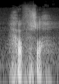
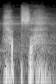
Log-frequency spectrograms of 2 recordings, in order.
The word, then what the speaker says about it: Hafsah: Istrinya Rasulullah sallallahu alaihi wasallam namanya Hafsah. Hafsah ya. Ejaan bahasa Indonesia Hafsah. Pakai P dan pakai A. Itu Hafsah. Teu nanaon Hafsah. Pakai F dan pakai shad.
